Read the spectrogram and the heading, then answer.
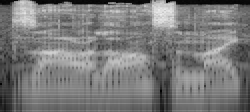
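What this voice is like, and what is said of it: Put-on Australian accent. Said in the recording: “I want to say her name in like an Australian accent.”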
